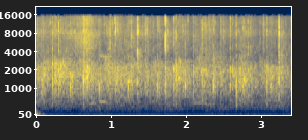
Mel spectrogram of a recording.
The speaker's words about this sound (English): Clap your hands unto the Lord today. Yes, it does.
